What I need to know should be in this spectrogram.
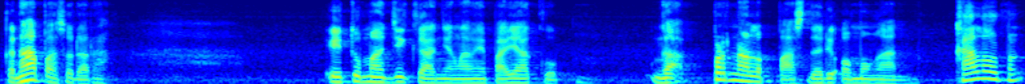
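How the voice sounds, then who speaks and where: Indonesian-speaking pastor preaching with loud bursts. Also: male voice, vocal fry. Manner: preaching with sudden loud high-pitched emphasis, asks the congregation questions. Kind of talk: sermon. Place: church hall.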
